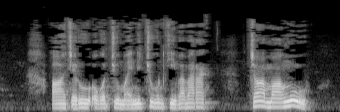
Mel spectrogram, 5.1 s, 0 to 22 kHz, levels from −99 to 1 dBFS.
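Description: Speech carrying plainly audible WMA compression damage for its whole length: a ringing, washy smear around consonants and a hiss that rises and falls with the voice. That is likely long-block transform quantisation spreading noise over tens of milliseconds, consistent with roughly 48 kbps.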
